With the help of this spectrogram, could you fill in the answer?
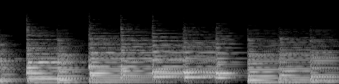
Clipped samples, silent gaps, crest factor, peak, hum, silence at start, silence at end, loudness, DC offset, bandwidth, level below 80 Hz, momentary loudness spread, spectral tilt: under 0.1%; none; 14 dB; -6 dBFS; none; 0 s; 0 s; -21 LUFS; under 0.1%; 8.8 kHz; -48 dBFS; 5 LU; -7.5 dB/octave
